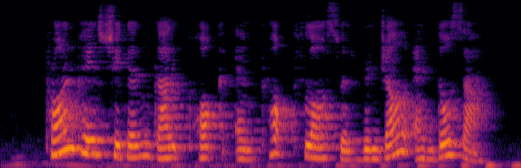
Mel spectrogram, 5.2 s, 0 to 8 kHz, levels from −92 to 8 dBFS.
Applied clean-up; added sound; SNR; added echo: classical method log-MMSE.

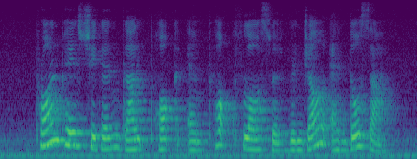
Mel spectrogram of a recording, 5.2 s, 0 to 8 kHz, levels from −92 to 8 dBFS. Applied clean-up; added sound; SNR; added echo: none; none; none; none.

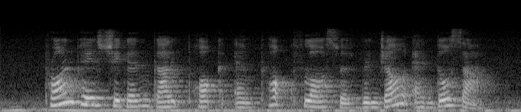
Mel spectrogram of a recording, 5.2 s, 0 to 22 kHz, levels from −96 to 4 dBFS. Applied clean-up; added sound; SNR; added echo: none; Accelerating, revving, vroom; 12 dB; none.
